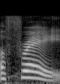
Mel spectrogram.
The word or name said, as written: afraid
